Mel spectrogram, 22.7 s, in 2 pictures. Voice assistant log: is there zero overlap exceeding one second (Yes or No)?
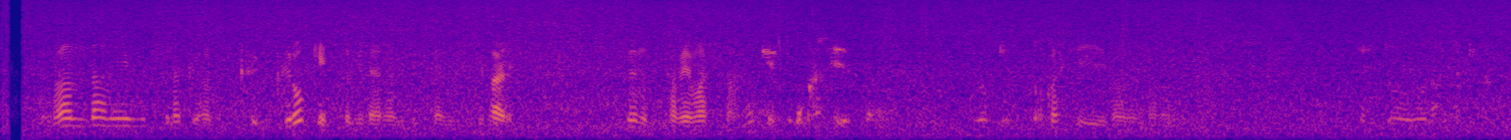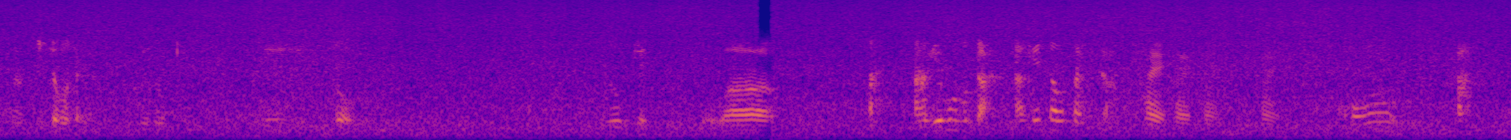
Yes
